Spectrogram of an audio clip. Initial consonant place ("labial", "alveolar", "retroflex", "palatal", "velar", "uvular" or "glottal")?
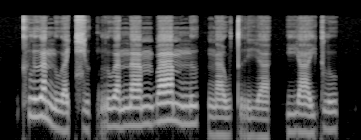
velar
